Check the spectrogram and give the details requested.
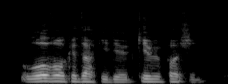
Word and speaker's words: Louisville: How is Lewisville spelled? Don't do that. Don't do that. It's Louisville. Okay, I'll say it like I'll say it like you say it. Louisville.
